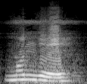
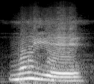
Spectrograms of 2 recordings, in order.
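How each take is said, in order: First: The word is said with every sound present. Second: The word is said with a sound dropped.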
